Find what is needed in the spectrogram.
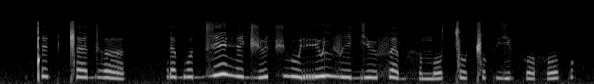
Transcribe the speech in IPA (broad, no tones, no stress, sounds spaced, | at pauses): ǃ e k ǁ ɛ dʱ ə | ɾ ɛ b o d d͡z e ɦ e d͡ʒ ʉ t͡ʃ ɦ u rʲ u lʲ v i dʲ ʉ f ɛ b h ə m o ǀ u ǁ u k zʲ ə k o h o k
